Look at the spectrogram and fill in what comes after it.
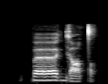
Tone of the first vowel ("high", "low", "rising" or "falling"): high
